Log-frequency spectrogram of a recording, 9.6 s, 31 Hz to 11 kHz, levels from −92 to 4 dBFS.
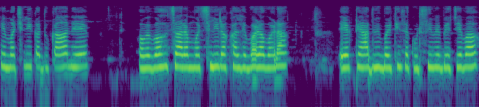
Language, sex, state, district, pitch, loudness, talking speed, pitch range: Hindi, female, Chhattisgarh, Balrampur, 275 Hz, -18 LUFS, 125 wpm, 270-285 Hz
